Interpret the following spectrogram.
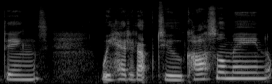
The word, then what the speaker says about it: Castlemaine: After the op shopping and things, we headed up to Castlemaine, or Castlemaine as some people pronounce it, and we did a little bit of shopping around there.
